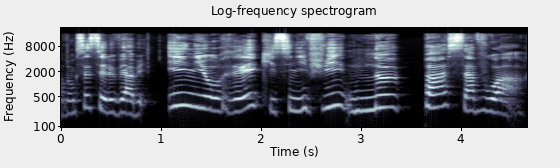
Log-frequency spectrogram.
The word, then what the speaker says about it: ignorer: Surtout, il ne faut pas prononcer gne. Non, ça c'est pas bon. En français, c'est ni.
